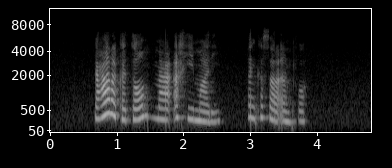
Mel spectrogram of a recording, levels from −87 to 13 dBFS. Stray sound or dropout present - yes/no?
no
